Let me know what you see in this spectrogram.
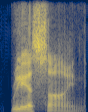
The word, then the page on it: reassign: American English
